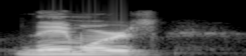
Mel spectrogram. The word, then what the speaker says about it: Namor: By the way, I think the correct pronunciation is Namor, but as a kid, I didn't know how to pronounce it. So I turned to my mom and said, "Mom, how do you say this?" She looked at it, N-A-M-O-R. She said, "Hammer? Namor?" So I learned it as Namor, and I will occasionally slip.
